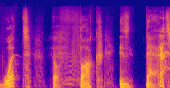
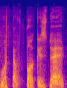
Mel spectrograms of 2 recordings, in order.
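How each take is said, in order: First: Slow, spaced-out disbelief; not yelling, imitated. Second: Low, quieter croaked mimicry; hoarse frog voice. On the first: Instructor pointing at long dyed hair, slow unyelled disbelief. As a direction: draw out each word without shouting. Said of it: "he's not even yelling". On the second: Hoarse instructor pointing at recruit's hair, frog voice. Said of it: "got that frog voice".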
